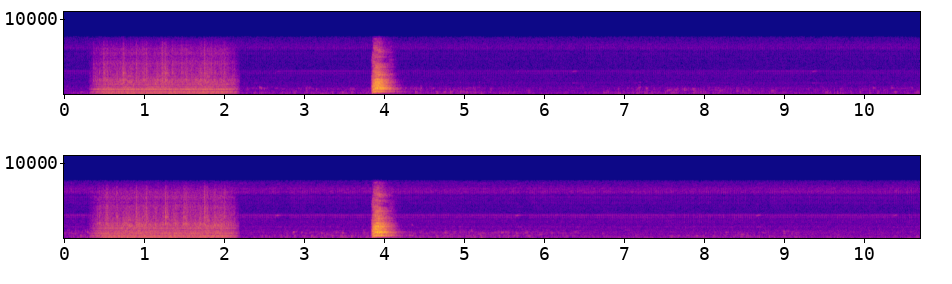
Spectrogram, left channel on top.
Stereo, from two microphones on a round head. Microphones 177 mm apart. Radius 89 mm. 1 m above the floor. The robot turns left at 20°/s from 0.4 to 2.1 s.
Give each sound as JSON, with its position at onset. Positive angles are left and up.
{"t": 3.8, "sound": "a dog barking", "side_deg": 5, "distance_m": 0.6}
